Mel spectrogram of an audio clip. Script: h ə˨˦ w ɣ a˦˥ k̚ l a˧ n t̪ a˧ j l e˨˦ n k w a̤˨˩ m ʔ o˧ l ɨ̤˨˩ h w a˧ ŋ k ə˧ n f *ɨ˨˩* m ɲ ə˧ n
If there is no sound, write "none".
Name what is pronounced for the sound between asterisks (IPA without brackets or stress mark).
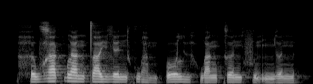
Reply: ɨ̰˧˨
